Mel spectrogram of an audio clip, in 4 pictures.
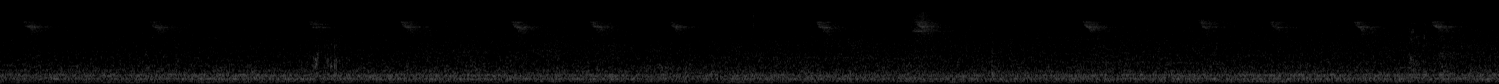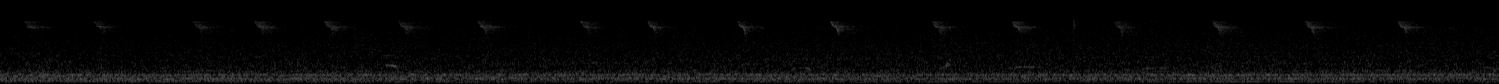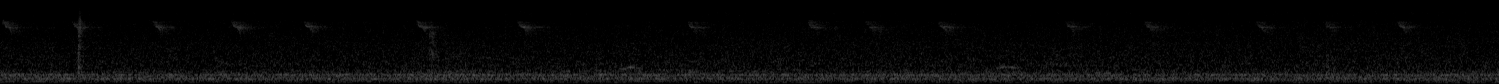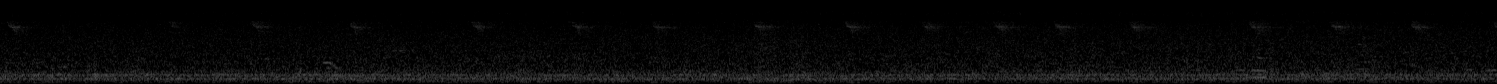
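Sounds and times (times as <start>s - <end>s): insect drone: 0.0s - 59.9s
faint click: 30.7s - 31.0s.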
